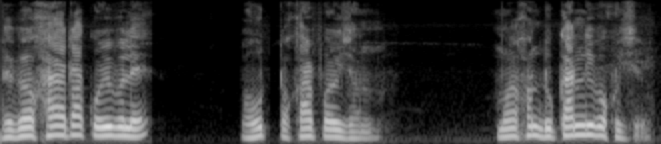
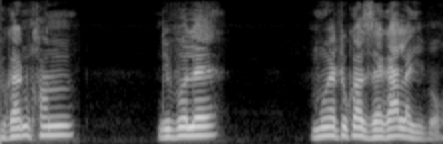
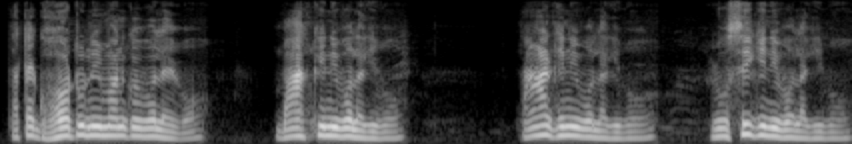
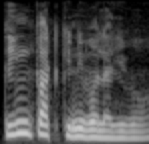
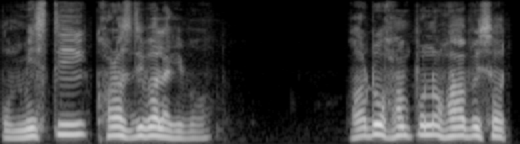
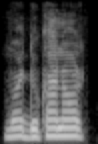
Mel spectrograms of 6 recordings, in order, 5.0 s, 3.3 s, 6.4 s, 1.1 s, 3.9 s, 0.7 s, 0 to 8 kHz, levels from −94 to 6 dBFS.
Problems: background sounds at intervals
